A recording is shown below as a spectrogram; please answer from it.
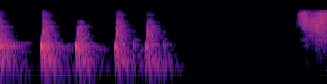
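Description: Dry-erase marker striking a whiteboard as it writes: about five quick, sharp knocks in the first second and a half, each ringing briefly.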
